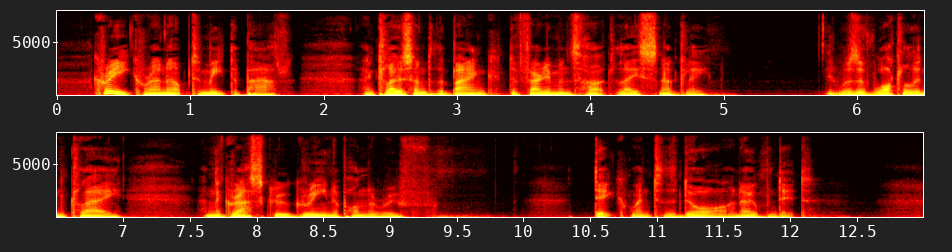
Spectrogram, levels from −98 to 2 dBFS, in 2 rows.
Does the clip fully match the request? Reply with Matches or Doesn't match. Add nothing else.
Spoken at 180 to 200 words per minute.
Matches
